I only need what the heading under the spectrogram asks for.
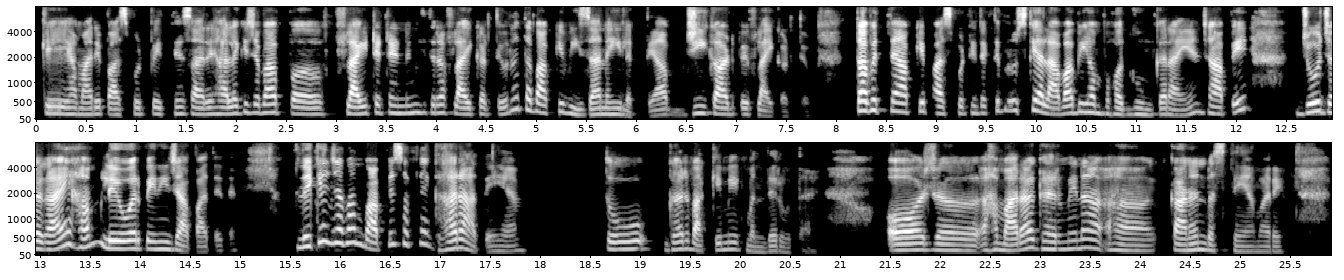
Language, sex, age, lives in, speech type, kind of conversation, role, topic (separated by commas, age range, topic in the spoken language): Hindi, female, 30-34, India, conversation, podcast, guest, क्या विदेश में कभी किसी यात्री ने आपको अपने घर बुलाया है?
